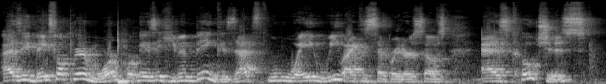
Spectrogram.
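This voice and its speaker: A man's voice: fairly high pitch, brisk. A man in his thirties, a youth baseball coach co-hosting a casual podcast, talking with emphasis and acting out quotes. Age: 30s. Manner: animated, emphatic, quoting himself in asides. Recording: roomy echo with faint background noise.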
